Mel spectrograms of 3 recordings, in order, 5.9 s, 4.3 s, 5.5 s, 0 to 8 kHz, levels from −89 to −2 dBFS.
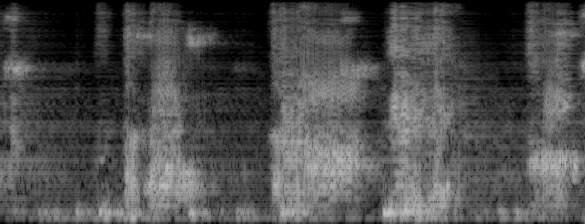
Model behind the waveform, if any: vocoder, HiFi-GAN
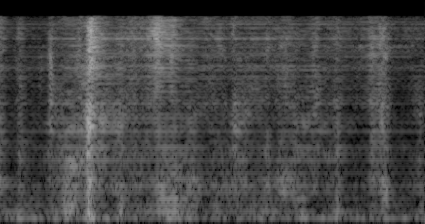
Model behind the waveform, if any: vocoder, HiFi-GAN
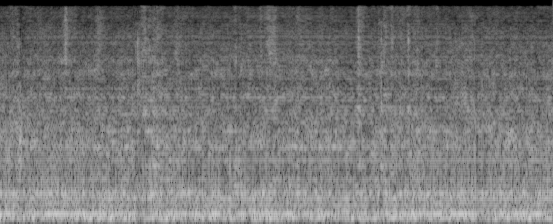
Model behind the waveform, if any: vocoder, HiFi-GAN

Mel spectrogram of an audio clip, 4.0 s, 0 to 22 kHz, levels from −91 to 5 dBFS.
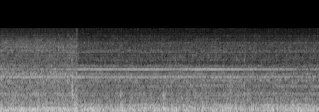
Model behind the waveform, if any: vocoder, HiFi-GAN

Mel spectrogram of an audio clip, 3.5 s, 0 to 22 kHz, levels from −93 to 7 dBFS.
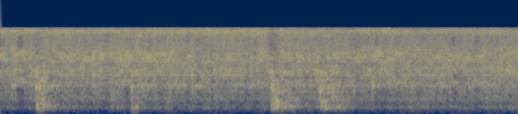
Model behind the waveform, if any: vocoder, HiFi-GAN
